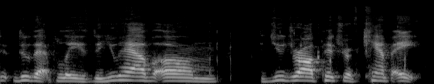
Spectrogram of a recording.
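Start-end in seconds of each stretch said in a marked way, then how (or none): 2.6-4.1 calm, deadpan, even-toned delivery. Asking someone about the pictures they drew, in a calm straight-faced voice. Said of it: "with a straight face in my calm voice".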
